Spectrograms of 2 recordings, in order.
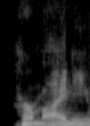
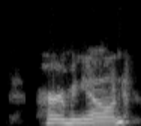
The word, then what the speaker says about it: Hermione: too so and then I realized Hermione was not the way I was pronouncing her name Heron that was still bad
